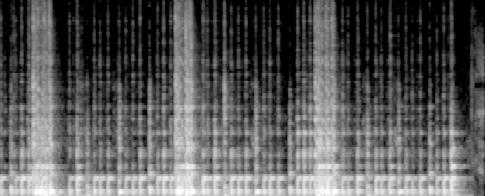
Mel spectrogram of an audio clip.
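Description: Classical guitar played in fast tremolo, rapid repeated plucked notes over a bass line, broken by three strummed rasgueado chords about two seconds apart.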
